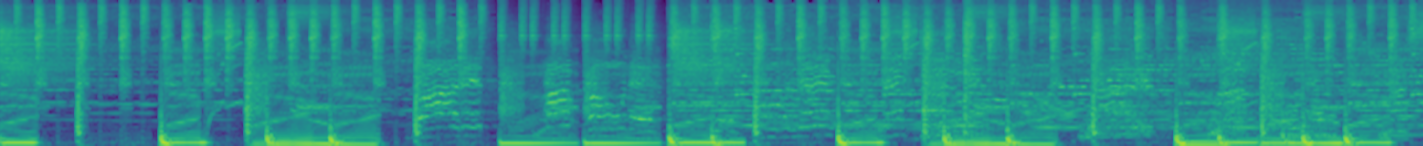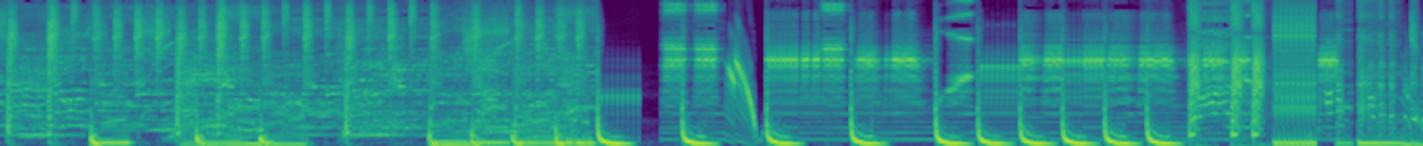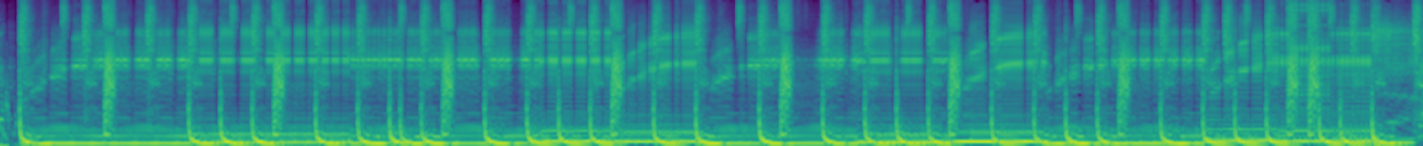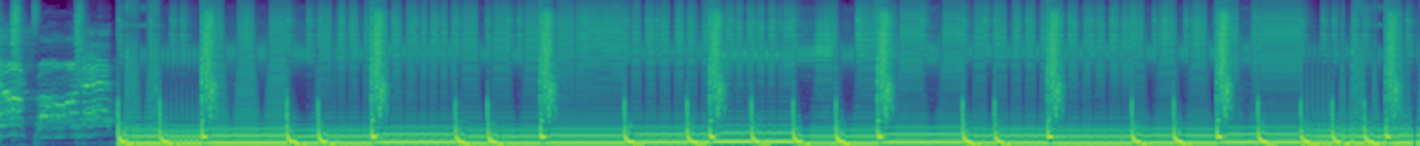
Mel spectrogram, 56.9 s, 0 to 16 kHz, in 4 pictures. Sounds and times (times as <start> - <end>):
Music: 0.0 - 56.8.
